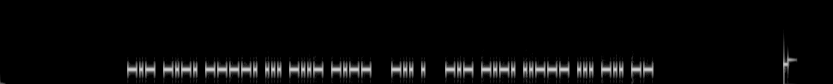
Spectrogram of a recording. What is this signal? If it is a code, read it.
Morse code, heard as a keyed tone, about 40 wpm, 700 Hz. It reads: KC9SXY DE KC2SDM
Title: USA Callsign DE Callsign - 6 Characters - 40wpm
